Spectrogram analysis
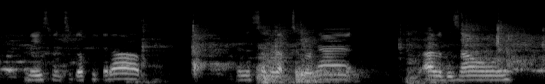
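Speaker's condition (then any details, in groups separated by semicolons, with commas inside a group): No condition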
